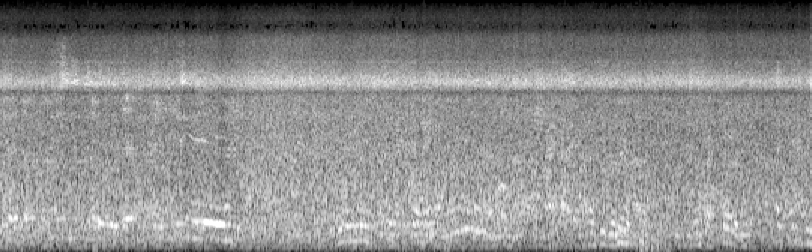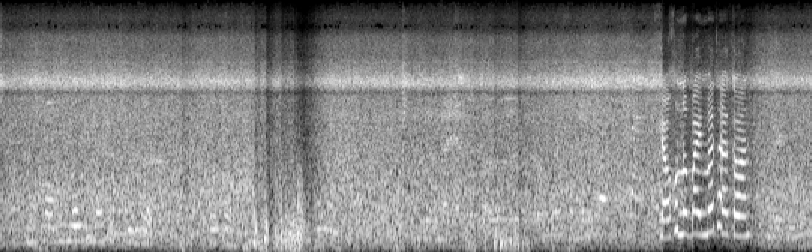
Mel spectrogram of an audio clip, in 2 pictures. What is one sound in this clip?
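Wind blows across the microphone.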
